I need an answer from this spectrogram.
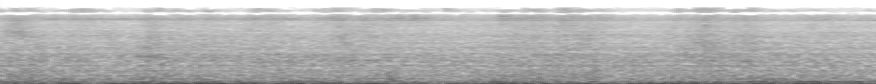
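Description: Steady low rumble of a moving passenger train, VIA Rail's 'Canadian', running along the track.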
